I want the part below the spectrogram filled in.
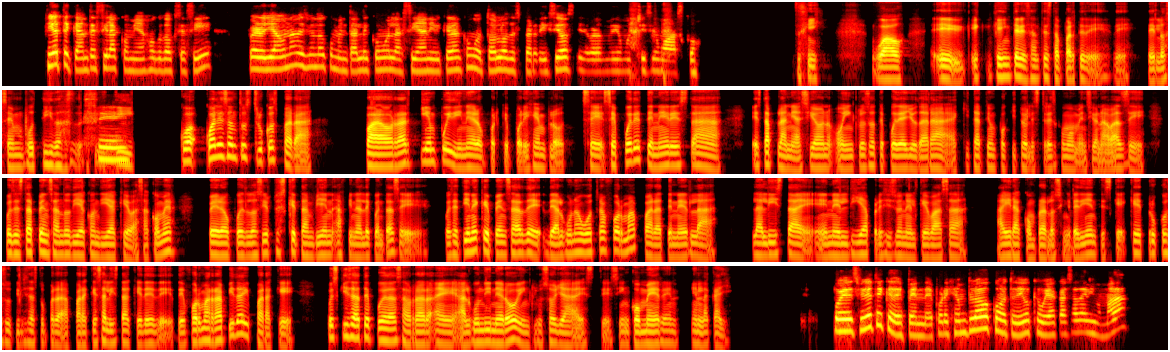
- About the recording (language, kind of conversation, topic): Spanish, podcast, ¿Cómo planificas las comidas de la semana sin volverte loco?
- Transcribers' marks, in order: chuckle; laughing while speaking: "Sí"; laughing while speaking: "embutidos"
